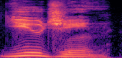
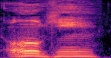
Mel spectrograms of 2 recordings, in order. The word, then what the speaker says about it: Eugene: It's pronounced Eugene, not Eugene.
